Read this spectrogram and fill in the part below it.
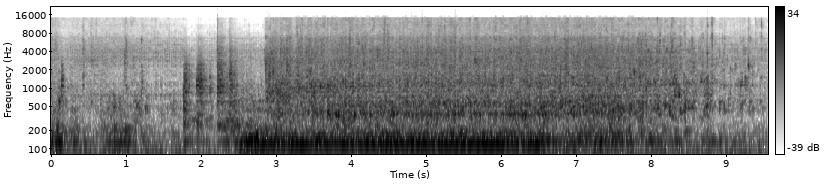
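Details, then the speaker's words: Sharp single-tub washing machine after repair that fixed a stony grinding with water: steady low motor hum under swirling water, no rattling or stony grinding from below; wash drive sounds healthy. "So bale yan mga idol, okay na siya. Hindi na siya may na parang may bato sa ilalim mga idol."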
